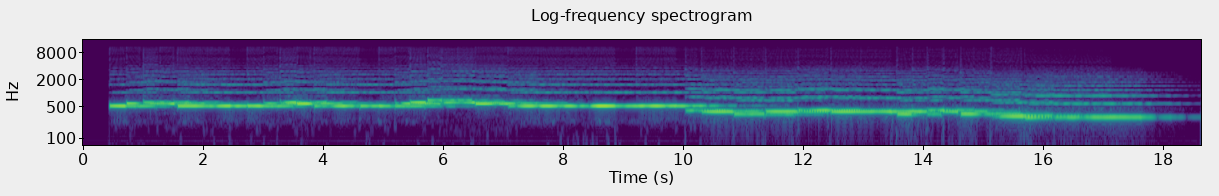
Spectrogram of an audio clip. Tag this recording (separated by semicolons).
sci; fi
